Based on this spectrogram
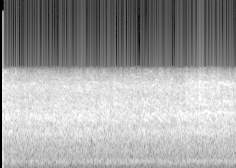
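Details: Geese at Izunuma at six in the morning, a dense, continuous wall of overlapping calls from a large flock, with no single voice standing out.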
